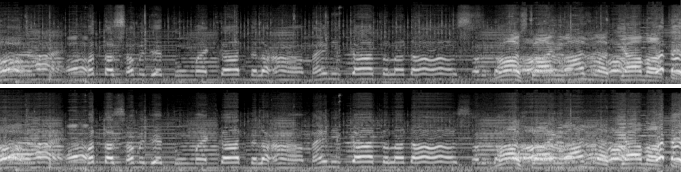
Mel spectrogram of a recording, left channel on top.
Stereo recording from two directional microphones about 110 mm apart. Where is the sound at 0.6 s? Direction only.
Centre (ahead or behind).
